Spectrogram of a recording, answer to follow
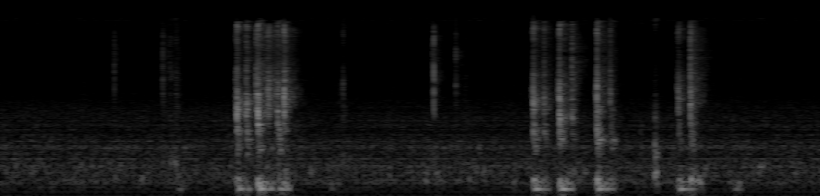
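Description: Computer keyboard keys tapped in short bursts: a quick cluster of keystrokes about two seconds in, then a run of several more near the end.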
